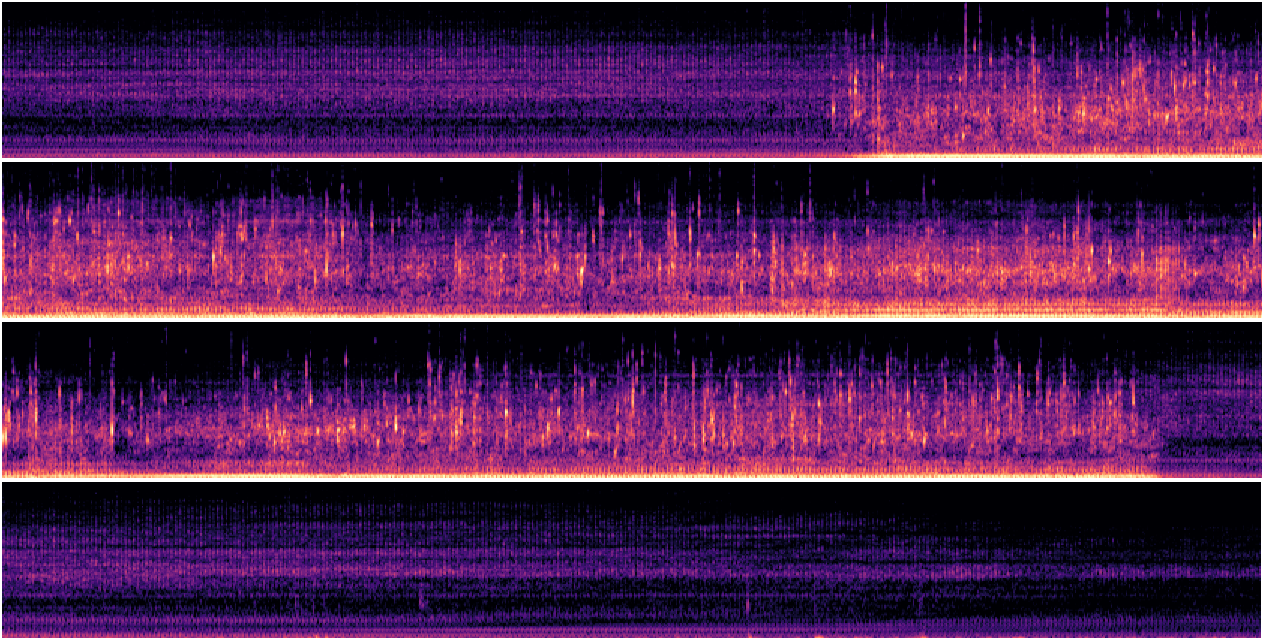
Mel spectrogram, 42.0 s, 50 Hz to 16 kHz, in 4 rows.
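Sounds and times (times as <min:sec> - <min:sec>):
engine and pump running: 0:00.0 - 0:41.9
water rushing down sluice box: 0:06.8 - 0:30.8.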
